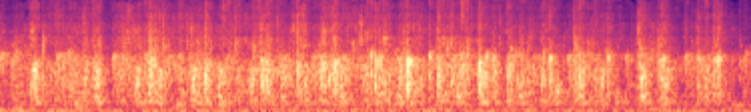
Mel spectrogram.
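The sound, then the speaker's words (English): An audience claps steadily, a dense wash of many overlapping hand claps at an even, fairly loud level with no voices over it. “Claps.”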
